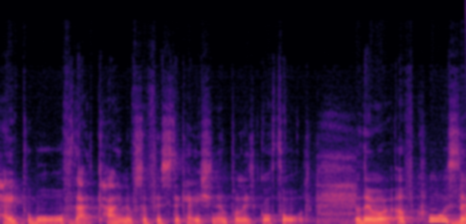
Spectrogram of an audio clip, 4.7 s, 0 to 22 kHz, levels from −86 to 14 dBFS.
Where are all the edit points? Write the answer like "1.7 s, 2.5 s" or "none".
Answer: 3.6 s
